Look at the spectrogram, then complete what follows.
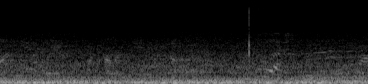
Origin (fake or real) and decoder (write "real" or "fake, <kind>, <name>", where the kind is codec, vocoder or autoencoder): real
